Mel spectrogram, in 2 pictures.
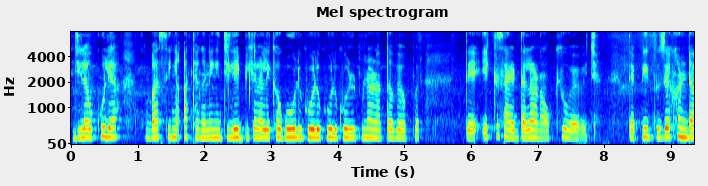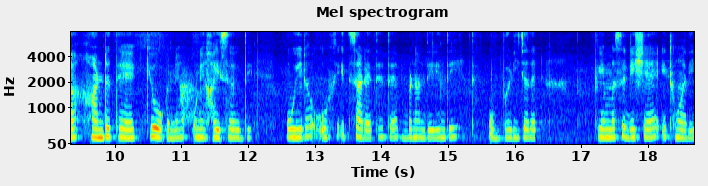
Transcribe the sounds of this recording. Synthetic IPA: d͡ʒɪlaːoːkʊljaːt̪eːbəsɪjãːʔət̪ʰːãːkənẽːd͡ʒɪleːbiːkalaːlɪkʰːaːɡoːlɡoːlɡoːlɡoːlbənãːnaːt̪əʋɛːʊpːəɾ | t̪eːʔɪksaːɪɖd̪aːlaːɽ̃aːoːkoːʋɛːʋɪ̰t͡ʃ | t̪eːpʰɪɾt̪ʊs̬eːkʰəɳɖaːhəɳɖt̪ɛːkoːkənːɛːʊ̰nẽːkʰaːisəkd̪eː | oːiɾaːʔoːɪ̰t̪ʰsaːɽeːɪt̪ʰːɛːt̪ɛbəɽ̃ãːnd̪eːɾẽːnd̪eːt̪e̥oːbəɽiːd͡ʒjaːd̪aː | pʰeːməsɖɪʃɛːɪt̪ʰoãːd̪iː

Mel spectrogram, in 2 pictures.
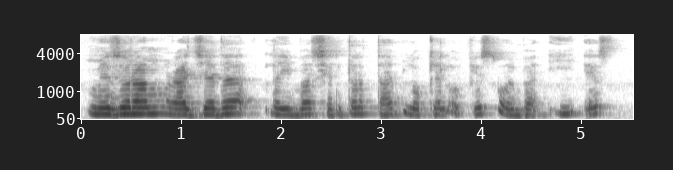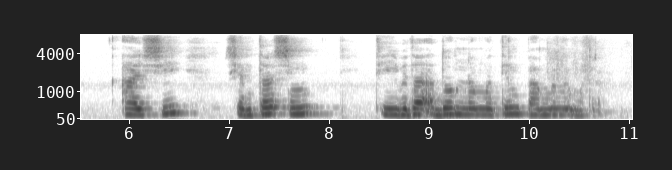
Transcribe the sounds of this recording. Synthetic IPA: mezɔɾamɾad͡ʒjad̪aləjbasentəɾtajplokelɔpʰishojbaies | ajsi | sentɐɾsiŋ | t̪ʰijbad̪a̰ːd̪ɔmnamət̪empamaŋamut̪ɾa

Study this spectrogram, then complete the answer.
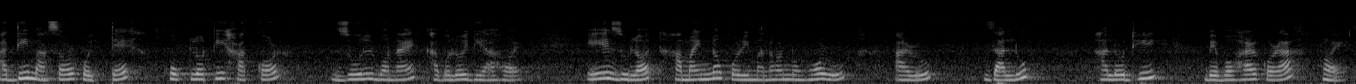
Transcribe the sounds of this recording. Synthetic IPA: adimasɔɹxojtːɛ | xuklotixakɔɹ | zulbɔnajkʰabɔlojdijaɦɔj | ejzulɔtxamajnːɔpoɹimanɔɹnuɦoɹu | aɹu | zaluk̚ | halodʱiɹ | bɛbɔɦaɹkɔɹahɔj

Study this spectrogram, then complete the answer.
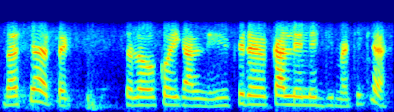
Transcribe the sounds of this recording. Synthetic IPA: bʌsjaɾt̪əkt͡ʃʌlokoikalnipʰiɾkalːeleɡimaʈʰike

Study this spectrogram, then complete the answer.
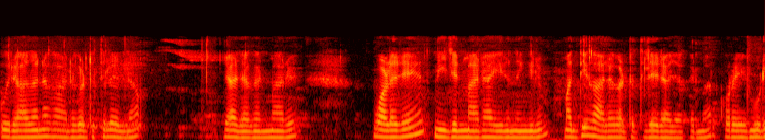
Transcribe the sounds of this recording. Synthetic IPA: uɾaːd̪ʱɐnɐkaːlɐɣɐʈːɐt̪ːilɐlːɐ | ɾaːd͡ʑaːɣɐnmaːrɨ | ʋɐɭɐɾe̞niːd͡ʑɐnmaːɾaːjiɾunːe̞ŋɡilumːɐd̪ʱjɐkaːlɐɣɐʈːɐt̪ːileɾaːd͡ʑaːɣɐnmaːrkurɐjuŋɡuːɽi

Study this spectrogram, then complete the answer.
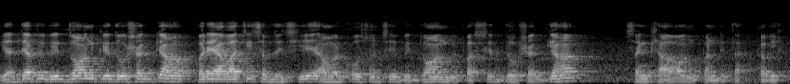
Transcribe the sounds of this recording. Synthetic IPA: ʋjɐd̪jaːpiʋɪd̪ʋaːnked̪oːʃɐɡjɐɦpɐɾjaːʋaːt͡ʃisɐb̚d̪it͡ʃʰieːɐmɐɾkoːsɐ̃nt͡ʃʰeʋɪd̪ʋaːnʋɪpɐsʰɪt̪̚d̪oːʃɐɡjɐɦ | sɐ̃ŋkʰjaːʋaːnpɐ̃ɳɖɪt̪akɐʋi

